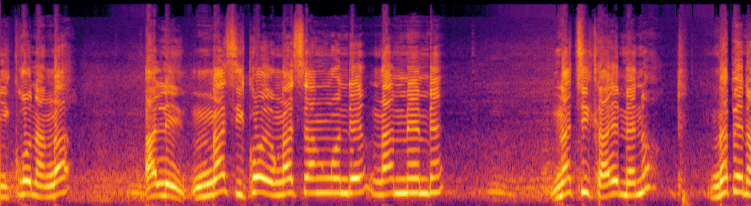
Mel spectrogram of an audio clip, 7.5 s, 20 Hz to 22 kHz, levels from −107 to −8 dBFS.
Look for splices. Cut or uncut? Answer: uncut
